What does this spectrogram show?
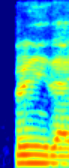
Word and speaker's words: Trinidad: Jamaica, and I said Trinidad and Tobago. I pronounce it like Spanish, or like Trinidad and Tobago.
